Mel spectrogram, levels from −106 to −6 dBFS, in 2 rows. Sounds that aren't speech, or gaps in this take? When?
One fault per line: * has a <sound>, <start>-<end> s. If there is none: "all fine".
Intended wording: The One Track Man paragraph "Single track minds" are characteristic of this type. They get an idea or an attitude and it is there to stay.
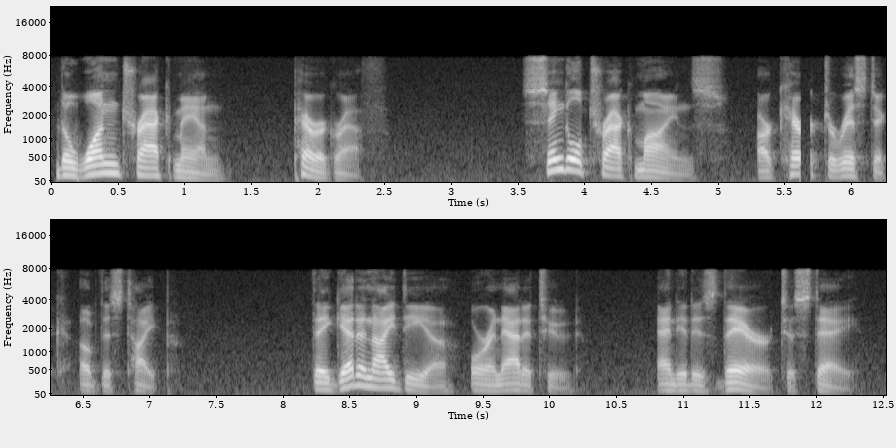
* has a dropout, 5.6-5.7 s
